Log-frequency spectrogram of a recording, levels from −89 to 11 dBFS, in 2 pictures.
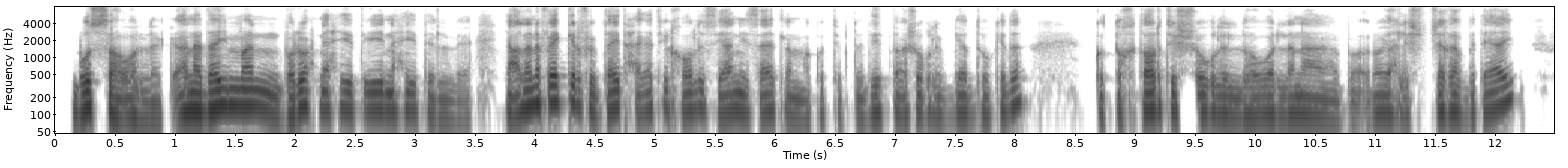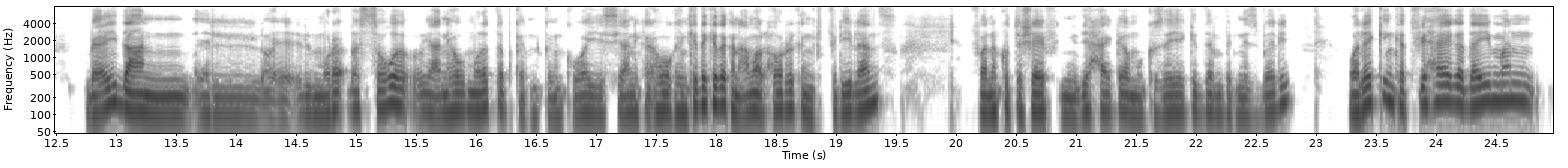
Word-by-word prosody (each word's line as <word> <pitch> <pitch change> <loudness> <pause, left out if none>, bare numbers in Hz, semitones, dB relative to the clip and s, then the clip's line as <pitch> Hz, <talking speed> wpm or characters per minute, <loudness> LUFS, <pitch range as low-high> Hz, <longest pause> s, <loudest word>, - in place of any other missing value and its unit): بُصّ 125 +3 +5
هاقول 95 -4 +2
لَك، 85 0 -7
أنا 120 +2 +7
دايمًا 135 -2 +6
باروح 130 +5 +3
ناحية 125 -1 -1
إيه، 120 0 +3
ناحية 120 0 -1
ال 85 -3 -7 0.3
يعني 130 - +4
أنا 150 +3 +8
فاكر 160 0 +4
في 125 -3 -1
بداية 125 +6 +2
حياتي 120 +4 -5
خالص، 120 -1 -3
يعني 115 +1 0
ساعة 110 +2 -3
لمّا 95 -3 -4
كُنت - - -15
ابتديت 105 +3 -6
بقى 100 - -4
شغل 105 -1 -4
بجد 105 +3 -6
وكده، 110 +10 -3 0.5
كُنت - - -8
اخترت 120 +1 +1
الشغل 110 -1 -1
اللي 100 -2 -1
هو، 100 +2 0
اللي 100 0 -3
أنا 100 -4 -1
ب - - -10
رايح 110 0 -4
للشغف 115 +3 -2
بتاعي، 120 - 0 0.6
بعيد 140 +7 +3
عن 105 -4 +4
ال 100 -3 -5 0.4
المُرَ 105 +4 0
بس 125 +1 -4
هو 145 -5 +2
يعني 110 -1 -1
هو 120 - +2
المُرتّب 120 +2 0
كان 95 0 -9
كان 95 0 -7
كويس 105 0 -4
يعني. 110 +1 -2
ه - - -3
هو 120 0 +1
كان 110 0 -1
كده، 140 +6 +3
كده 150 0 +5
كان 120 -7 0
عمل 115 +1 +1
حُر 125 +1 0
كان 115 -5 -2 0.2
Freelance 120 +10 0 0.6
فأنا 110 0 0
كُنت 115 - -4
شايف 115 +1 0
إن 100 -2 -1
دي 115 - -1
حاجة، 115 0 -2
مُجْزِية 105 +1 -2
جدًا 110 -1 -4
بالنسبة 100 0 -5
لي، 160 +8 -2 0.5
ولكن 155 - +2
كانت 135 -6 -3
في 150 - +1
حاجة 165 0 +3
دايمًا، 170 +3 +2
115 Hz, 180 wpm, -23 LUFS, 105-130 Hz, 0.6 s, أنا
